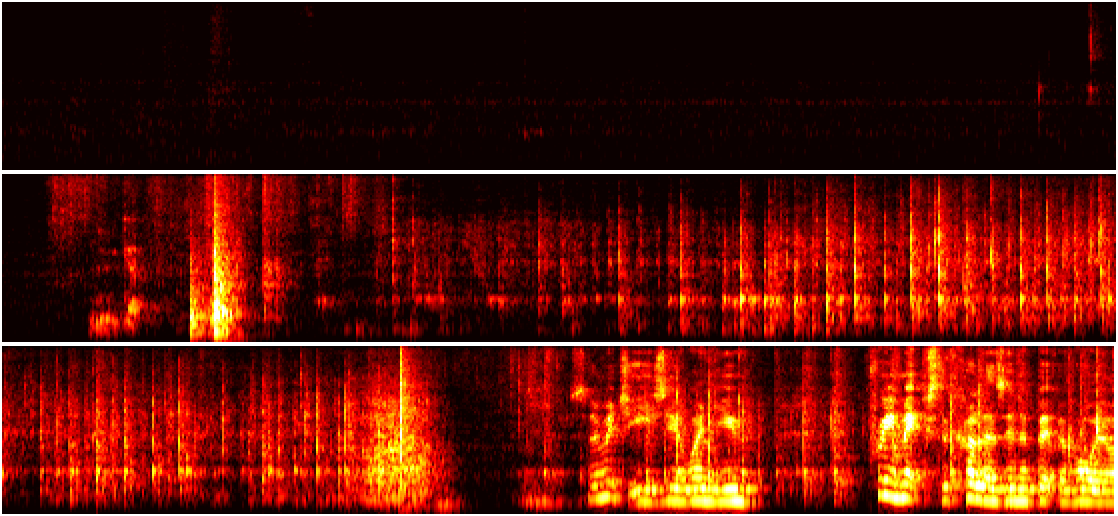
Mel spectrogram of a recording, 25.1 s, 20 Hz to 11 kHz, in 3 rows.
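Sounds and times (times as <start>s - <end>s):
plastic jug set down on worktop: 9.8s - 10.4s
spatula stirring in plastic jug: 10.7s - 25.0s.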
